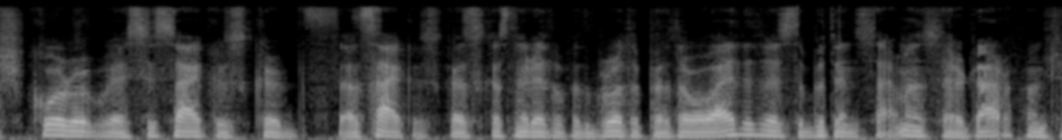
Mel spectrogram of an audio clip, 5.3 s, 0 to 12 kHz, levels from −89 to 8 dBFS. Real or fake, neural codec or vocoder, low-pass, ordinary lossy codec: fake; autoencoder, 22.05 kHz, a latent of 192 numbers a frame, VITS, trained on many speakers; 9.9 kHz; AAC, 32 kbps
